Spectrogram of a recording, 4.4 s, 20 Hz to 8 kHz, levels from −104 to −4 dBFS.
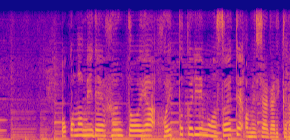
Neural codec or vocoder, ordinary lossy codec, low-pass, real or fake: none; none; 7.2 kHz; real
